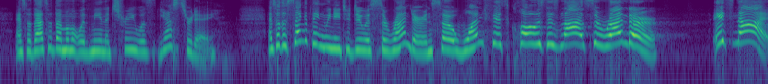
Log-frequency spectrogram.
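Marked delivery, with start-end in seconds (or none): 5.3-9.6 shouting, higher and louder. Preaching that one closed fist is not surrender: shouting. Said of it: "sorry I just shouted".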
